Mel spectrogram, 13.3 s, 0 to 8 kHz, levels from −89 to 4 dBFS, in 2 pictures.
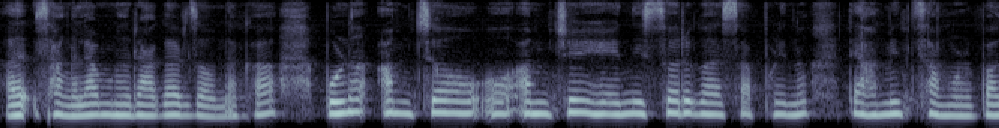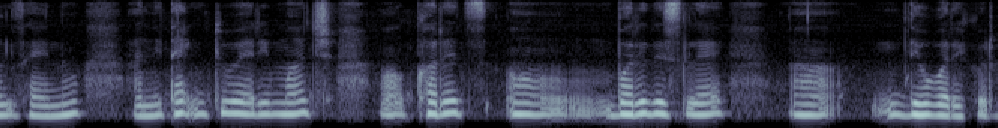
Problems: background sounds at intervals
